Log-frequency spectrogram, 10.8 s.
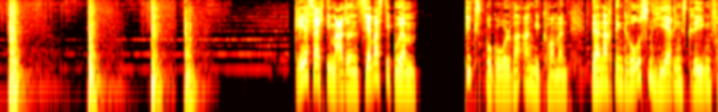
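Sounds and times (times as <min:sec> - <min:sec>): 
heavy footsteps approaching: 0:00.1 - 0:00.6, 0:01.3 - 0:03.2
speech: 0:04.4 - 0:06.3, 0:07.0 - 0:10.7.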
